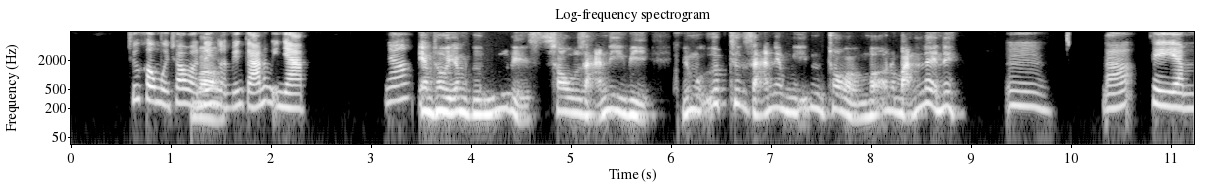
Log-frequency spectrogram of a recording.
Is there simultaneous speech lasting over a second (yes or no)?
no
